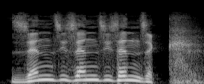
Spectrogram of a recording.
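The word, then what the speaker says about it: zenzizenzizenzic: That is spelled Z-E-N-Z-I. Z-E-N-Z-I-C. Zenzi Zenzi Zenzik.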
